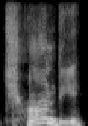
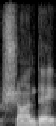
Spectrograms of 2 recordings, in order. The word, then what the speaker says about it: Chande: add up here the Chandi. So it's spelled Chande. You can see why someone who they're not familiar with the gentleman named Tushar Chandi, they might see this and say, ooh, Chande sounds exotic.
